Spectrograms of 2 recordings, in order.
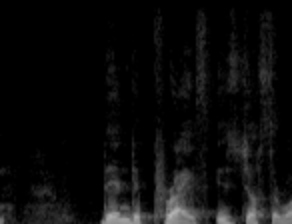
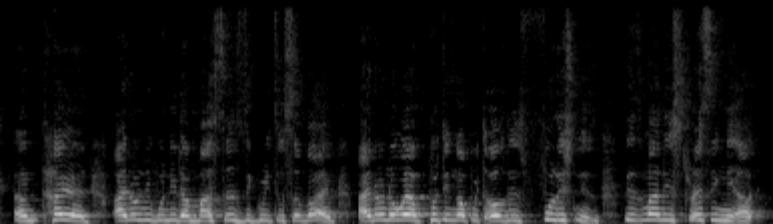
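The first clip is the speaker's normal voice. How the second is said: higher, fast, upset pleading; tearful outburst retold; 9 semitones higher than usual. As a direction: spill it out close to tears. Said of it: "I'm like".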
